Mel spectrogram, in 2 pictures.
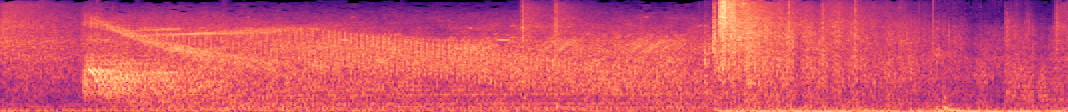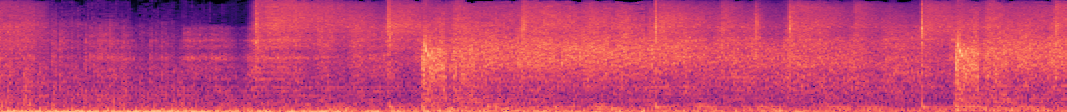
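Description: Dramatic background music with a falling sweep just after the start. About three and a half seconds in, a deep boom sound effect comes in suddenly, and its low rumble runs on for about three seconds under the music.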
